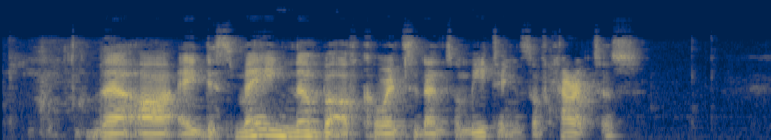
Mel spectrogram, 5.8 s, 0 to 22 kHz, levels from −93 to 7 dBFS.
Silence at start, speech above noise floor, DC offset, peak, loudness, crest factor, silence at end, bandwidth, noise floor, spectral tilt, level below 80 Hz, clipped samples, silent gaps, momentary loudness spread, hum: 0.3 s; 46 dB; under 0.1%; -2 dBFS; -18 LUFS; 20 dB; 1 s; 9 kHz; -66 dBFS; -4.5 dB/octave; -64 dBFS; under 0.1%; none; 15 LU; none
